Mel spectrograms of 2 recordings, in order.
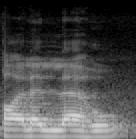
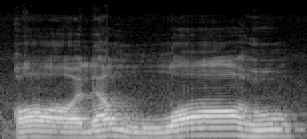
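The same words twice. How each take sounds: First: The L in Allah is light and thin. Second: The L in Allah is heavy and velarized. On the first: The speaker calls it wrong. "ولا يقولون" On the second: The speaker calls it right. "تفخمها العرب بإجماع كل القبائل العربية في كلمة الله إن سبقت بفتحة أو ضمة"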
